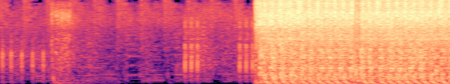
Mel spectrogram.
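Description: Gunfire in the mobile battle-royale game PUBG Mobile, scattered single shots and short bursts at first, then a sudden loud, dense stream of rapid automatic fire that carries on to the end; no voices.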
